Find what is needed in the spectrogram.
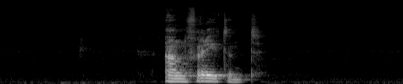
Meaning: present participle of aanvreten
- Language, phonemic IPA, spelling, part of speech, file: Dutch, /ˈaɱvrɛtənt/, aanvretend, verb, Nl-aanvretend.ogg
